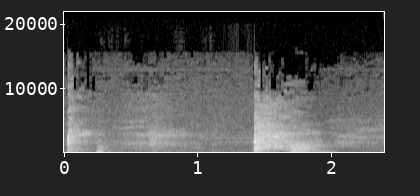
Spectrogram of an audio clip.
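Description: One abrupt, fairly dry cough from an adult, ending in a brief voiced tail, in a quiet indoor room; a single cough.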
